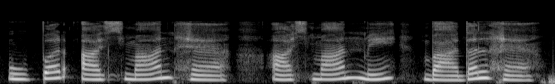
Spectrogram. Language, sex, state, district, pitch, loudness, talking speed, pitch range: Hindi, male, Bihar, West Champaran, 235 Hz, -18 LUFS, 75 wpm, 215-265 Hz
